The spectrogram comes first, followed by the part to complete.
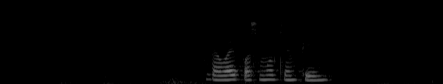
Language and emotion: Russian, neutral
